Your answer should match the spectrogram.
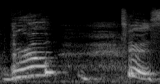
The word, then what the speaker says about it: Brutus: Oh, brew this grain. Brew this grain. Brutus.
